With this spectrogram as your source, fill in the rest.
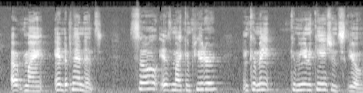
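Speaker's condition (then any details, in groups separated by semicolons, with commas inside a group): Cerebral palsy; physical limitations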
